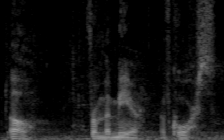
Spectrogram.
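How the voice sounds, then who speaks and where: An actor playing a gentle, humble, courteous counsellor with formal, soft-spoken phrasing in a video game, in a reverberant space. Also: male voice, sits low, a little slow, slight background noise. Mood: gentle, gracious.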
